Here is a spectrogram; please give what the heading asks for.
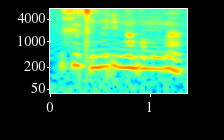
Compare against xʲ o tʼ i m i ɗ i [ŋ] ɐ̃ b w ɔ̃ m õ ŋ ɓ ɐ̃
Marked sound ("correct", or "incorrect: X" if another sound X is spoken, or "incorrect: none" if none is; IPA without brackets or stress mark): correct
